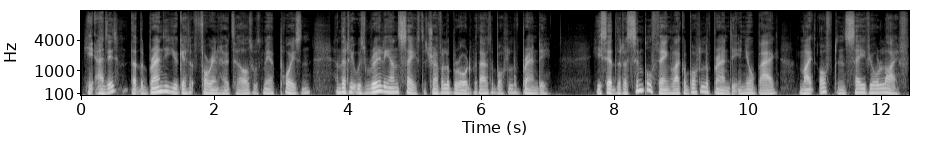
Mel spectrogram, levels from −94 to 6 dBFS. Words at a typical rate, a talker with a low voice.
No: fast, 220 wpm; low, 110 Hz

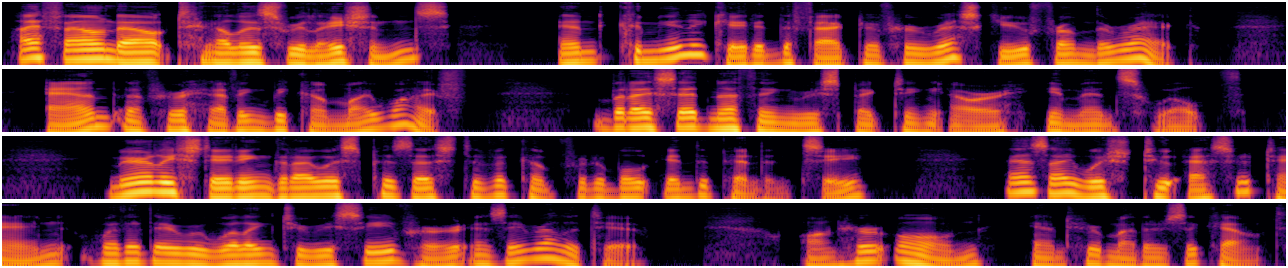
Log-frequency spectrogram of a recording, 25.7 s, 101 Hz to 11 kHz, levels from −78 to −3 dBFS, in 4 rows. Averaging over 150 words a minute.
No: average, 145 wpm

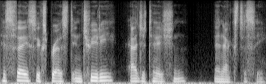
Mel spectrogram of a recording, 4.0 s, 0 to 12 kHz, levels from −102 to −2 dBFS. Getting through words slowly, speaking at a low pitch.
Yes: slow, 105 wpm; low, 110 Hz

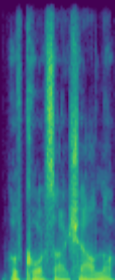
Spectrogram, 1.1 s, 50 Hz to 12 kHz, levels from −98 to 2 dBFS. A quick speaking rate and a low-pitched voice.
Yes: fast, 260 wpm; very low, 90 Hz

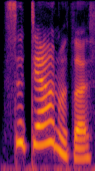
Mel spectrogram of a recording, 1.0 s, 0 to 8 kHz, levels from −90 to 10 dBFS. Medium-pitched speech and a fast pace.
No: very high, 260 Hz; fast, 250 wpm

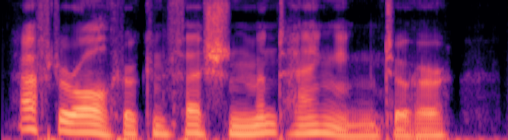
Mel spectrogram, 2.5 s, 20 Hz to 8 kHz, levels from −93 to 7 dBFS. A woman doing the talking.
No: male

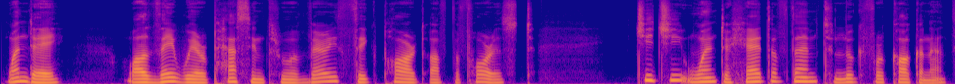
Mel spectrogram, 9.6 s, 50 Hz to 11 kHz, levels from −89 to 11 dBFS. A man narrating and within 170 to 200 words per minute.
No: male; average, 150 wpm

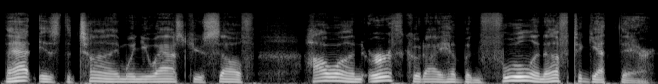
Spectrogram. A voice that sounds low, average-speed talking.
Yes: low, 130 Hz; average, 180 wpm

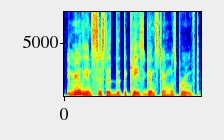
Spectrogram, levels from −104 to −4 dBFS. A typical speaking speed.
No: fast, 220 wpm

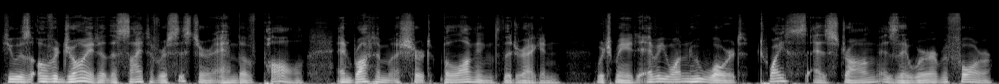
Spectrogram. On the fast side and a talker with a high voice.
No: fast, 210 wpm; low, 100 Hz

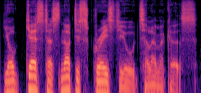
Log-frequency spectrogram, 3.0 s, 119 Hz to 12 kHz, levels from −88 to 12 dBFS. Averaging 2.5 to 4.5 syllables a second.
Yes: 4.3 syllables/s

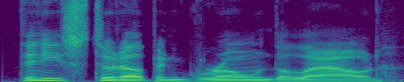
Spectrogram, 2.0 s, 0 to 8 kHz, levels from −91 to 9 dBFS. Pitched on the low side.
Yes: low, 125 Hz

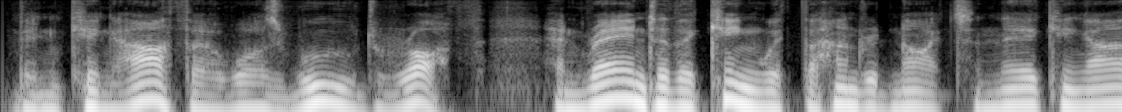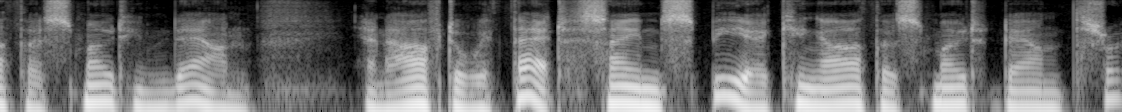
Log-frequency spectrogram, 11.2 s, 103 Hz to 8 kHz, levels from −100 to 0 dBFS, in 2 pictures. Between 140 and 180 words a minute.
No: average, 190 wpm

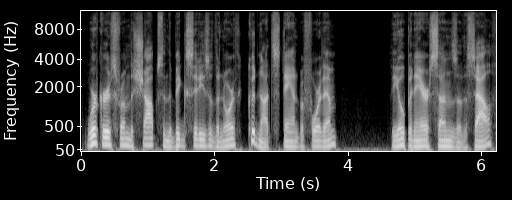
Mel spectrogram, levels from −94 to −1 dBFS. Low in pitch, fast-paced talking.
Yes: low, 100 Hz; fast, 220 wpm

